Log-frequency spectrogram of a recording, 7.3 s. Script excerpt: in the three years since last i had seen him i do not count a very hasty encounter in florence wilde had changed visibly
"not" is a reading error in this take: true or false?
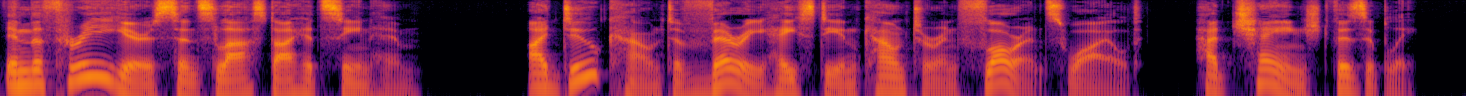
true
